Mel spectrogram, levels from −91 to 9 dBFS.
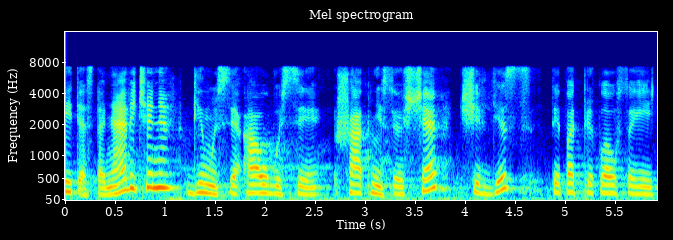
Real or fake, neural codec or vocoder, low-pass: fake; codec, 16 kHz, 2 kbps, FunCodec, trained on Chinese and English, 25 frames a second; 7.2 kHz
